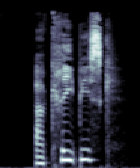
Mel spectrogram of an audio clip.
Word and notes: akribisk: ɑˈkʁiˀbisg; aˈkʁiˀbisg

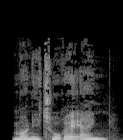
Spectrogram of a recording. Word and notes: monitorering: mʌnitoˈʁεˀɐ̯eŋ

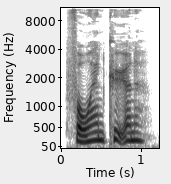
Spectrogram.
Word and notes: forankørende: ˈfɒanˌkøˀʌnə; -ˌkøːʌnə

